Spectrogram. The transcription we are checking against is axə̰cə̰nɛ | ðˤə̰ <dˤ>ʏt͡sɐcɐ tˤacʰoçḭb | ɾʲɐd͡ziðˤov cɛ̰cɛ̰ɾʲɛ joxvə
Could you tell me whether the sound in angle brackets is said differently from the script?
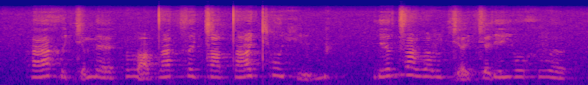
no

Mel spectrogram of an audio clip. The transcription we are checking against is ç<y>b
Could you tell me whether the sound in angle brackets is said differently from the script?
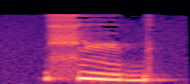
no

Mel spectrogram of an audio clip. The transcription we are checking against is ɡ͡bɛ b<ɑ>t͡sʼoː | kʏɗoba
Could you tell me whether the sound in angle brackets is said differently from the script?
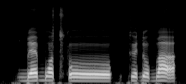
yes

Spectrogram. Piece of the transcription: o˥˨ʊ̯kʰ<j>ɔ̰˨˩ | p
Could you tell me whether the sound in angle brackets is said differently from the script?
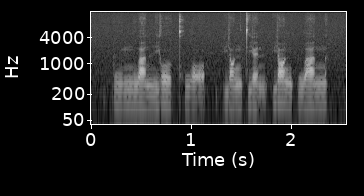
yes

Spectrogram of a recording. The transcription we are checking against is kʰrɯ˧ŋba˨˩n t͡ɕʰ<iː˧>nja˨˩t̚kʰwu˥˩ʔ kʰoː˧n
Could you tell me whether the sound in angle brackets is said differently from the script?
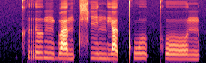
yes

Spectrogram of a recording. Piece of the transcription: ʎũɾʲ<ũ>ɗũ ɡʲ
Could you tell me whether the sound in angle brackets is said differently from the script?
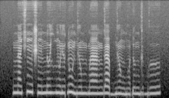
yes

